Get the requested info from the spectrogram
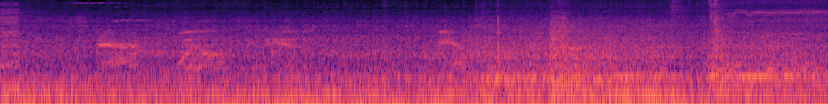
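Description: Front-loading refuse truck's diesel engine running as it moves off slowly, a steady low rumble.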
